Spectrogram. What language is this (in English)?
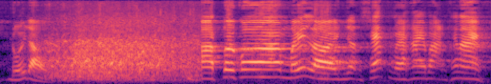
Vietnamese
